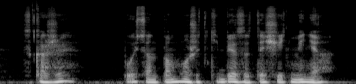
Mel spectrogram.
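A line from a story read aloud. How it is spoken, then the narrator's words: Whisper in ear. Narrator (Russian): прошептал Огерт палачу на ухо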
